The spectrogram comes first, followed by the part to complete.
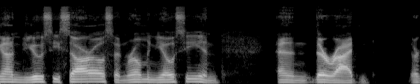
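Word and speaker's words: Juuse: just putting everything on yusi Saros and Roman Yosi and and they're riding they're going yeah you said it right it's it's Yosi and Saros right now and so you know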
